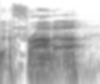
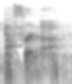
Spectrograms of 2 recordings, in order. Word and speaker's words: Ephrata: There's a little behind-the-scenes joke going on where I mispronounced the name of the town initially to Ephrata. But apparently, if you're from Pennsylvania, you know that it's supposed to be Ephrata.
